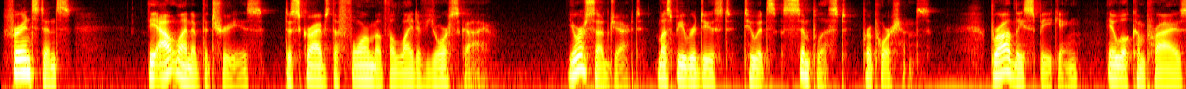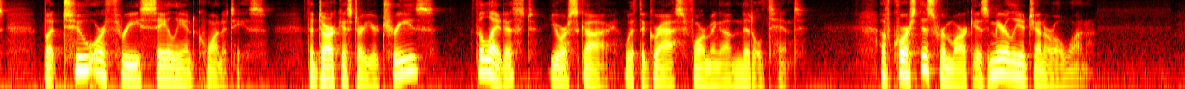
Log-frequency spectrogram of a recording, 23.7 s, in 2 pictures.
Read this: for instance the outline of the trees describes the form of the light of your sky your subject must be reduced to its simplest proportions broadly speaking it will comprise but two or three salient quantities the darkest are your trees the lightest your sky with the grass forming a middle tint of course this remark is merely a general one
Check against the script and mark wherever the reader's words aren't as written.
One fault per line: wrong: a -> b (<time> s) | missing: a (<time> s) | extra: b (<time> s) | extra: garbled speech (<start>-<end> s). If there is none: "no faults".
no faults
